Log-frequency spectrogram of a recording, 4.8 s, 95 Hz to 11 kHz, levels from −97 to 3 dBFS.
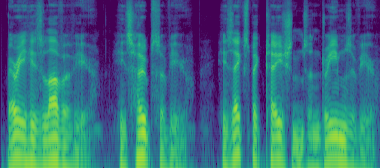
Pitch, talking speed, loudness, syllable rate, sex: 90 Hz, 190 wpm, -19 LUFS, 4.7 syllables/s, male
